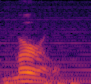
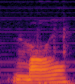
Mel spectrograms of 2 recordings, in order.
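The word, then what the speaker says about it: Myrle: is your name uh my name is uh Merl Merl mhm how do you spell that uh m y r l e m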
